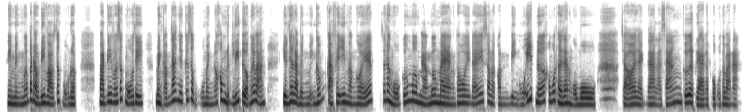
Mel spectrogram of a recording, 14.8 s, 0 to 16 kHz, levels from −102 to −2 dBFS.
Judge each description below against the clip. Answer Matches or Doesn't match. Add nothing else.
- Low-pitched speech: Doesn't match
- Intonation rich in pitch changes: Doesn't match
